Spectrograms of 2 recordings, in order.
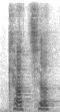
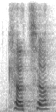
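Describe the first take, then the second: First: The word 'you' is reduced to 'ya'. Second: The word 'you' is reduced to 'ya'.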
